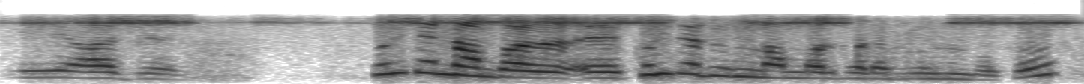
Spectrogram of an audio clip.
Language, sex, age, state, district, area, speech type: Nepali, female, 30-45, West Bengal, Darjeeling, rural, conversation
